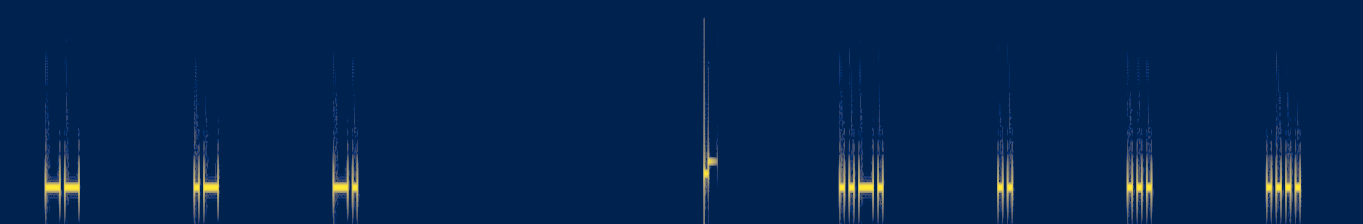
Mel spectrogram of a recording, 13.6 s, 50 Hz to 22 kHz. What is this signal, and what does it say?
Morse code, heard as a keyed tone, about 25 wpm, spaced as for 7 wpm, 700 Hz. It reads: MAN FISH
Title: 8x Character Spacing - Top 300 Words - 25wpm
